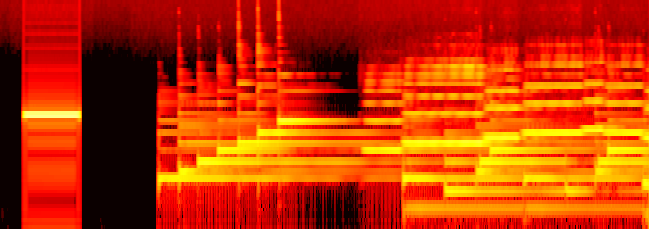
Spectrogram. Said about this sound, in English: Listen to the dialogues and answer each question that follows when you hear a beep.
